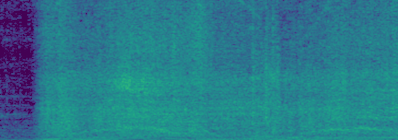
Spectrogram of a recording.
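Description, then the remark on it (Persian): A car stuck in snow revs its engine steadily with a wavering drone as the wheels spin and whine; loud and continuous after a brief quiet start, with no voices. “توی برف گیر کردی؟”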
